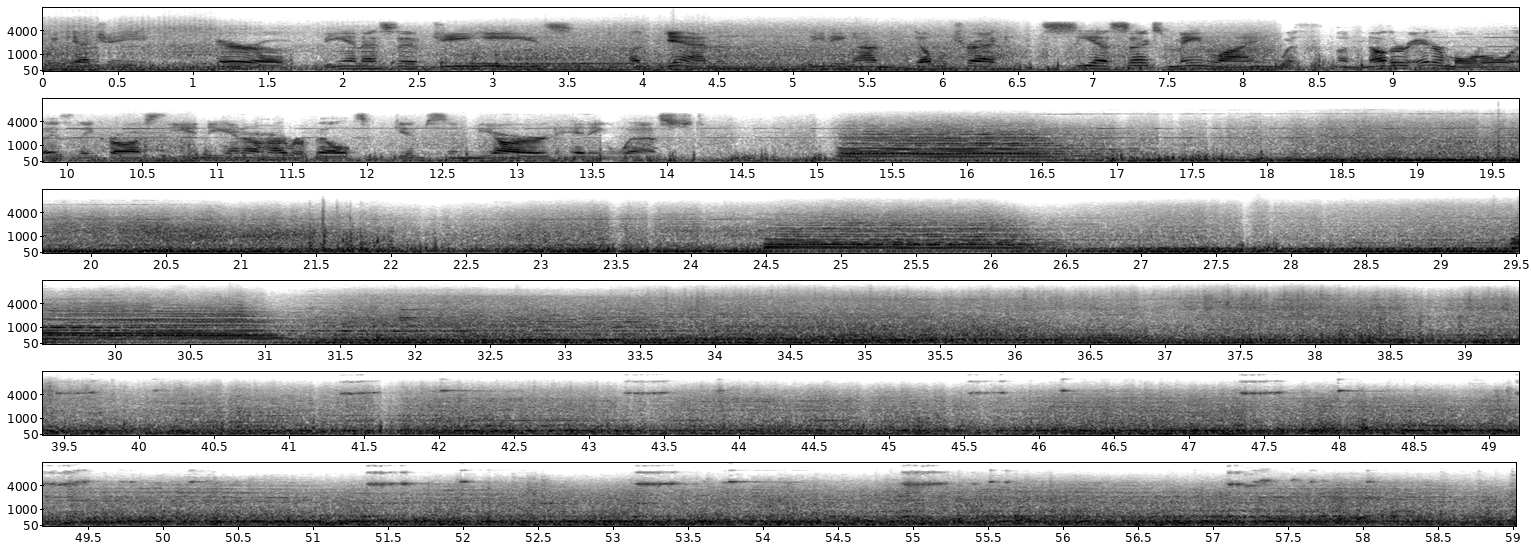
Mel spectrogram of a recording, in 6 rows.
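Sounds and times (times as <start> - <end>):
freight cars clattering on rails: 0.0 - 15.1, 31.3 - 59.0
locomotive engines rumbling: 0.0 - 59.0
locomotive horn: 15.1 - 17.2, 24.4 - 26.6, 29.4 - 34.2
faint wheel squeal: 39.4 - 39.8, 41.3 - 42.4, 43.2 - 44.0, 45.5 - 46.3, 47.3 - 48.2, 49.2 - 50.4, 51.3 - 52.2, 53.1 - 54.3, 54.9 - 55.8, 57.1 - 58.2.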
